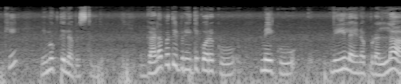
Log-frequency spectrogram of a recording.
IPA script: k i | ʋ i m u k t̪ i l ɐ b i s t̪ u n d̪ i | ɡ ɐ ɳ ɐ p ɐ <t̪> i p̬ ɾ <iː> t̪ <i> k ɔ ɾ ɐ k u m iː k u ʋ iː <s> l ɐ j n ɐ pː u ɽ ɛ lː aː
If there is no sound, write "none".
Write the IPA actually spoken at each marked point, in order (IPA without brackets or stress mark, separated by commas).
t̪, iː, i, none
